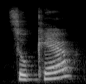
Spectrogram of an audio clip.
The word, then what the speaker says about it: Zucker: The first letter combination here is CK, which is simply pronounced like a K. Here we have the example of the word Zucker, which means sugar.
